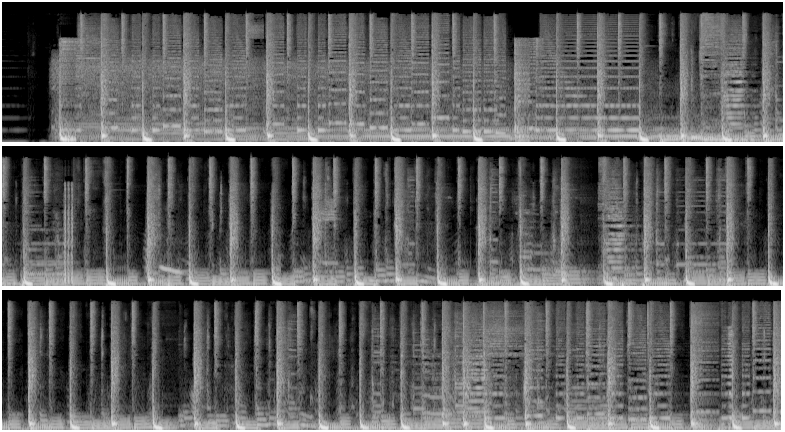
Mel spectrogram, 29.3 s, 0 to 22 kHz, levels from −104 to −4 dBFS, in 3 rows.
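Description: AAC frame loss with concealment recurs at 0.72, 3.10, 6.41, 10.55, 17.00, 21.60 and 28.19 s, each a smeared, noisy or phasey patch of about 85 to 256 ms where the decoder rebuilt missing blocks from the last good spectrum. At 6.41 and 28.19 s the losses are scattered over roughly 340 and 430 ms, with runs near 100 and 150 ms. Unlike a plain dropout, nothing cuts to silence; the sound blurs rather than stopping.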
